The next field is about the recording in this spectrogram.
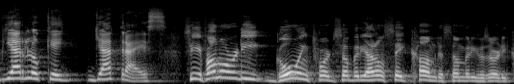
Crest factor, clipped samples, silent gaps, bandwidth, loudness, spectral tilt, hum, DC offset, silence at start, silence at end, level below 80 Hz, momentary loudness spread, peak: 18 dB; under 0.1%; none; 14.5 kHz; -19 LUFS; -5 dB/octave; none; under 0.1%; 0 s; 0 s; -74 dBFS; 8 LU; 0 dBFS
